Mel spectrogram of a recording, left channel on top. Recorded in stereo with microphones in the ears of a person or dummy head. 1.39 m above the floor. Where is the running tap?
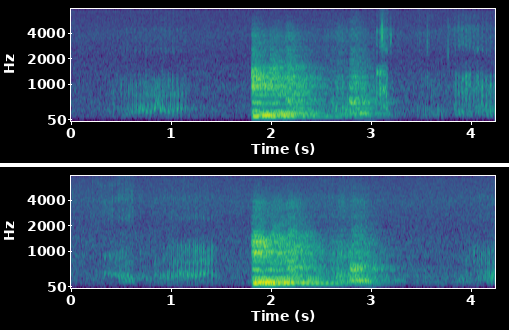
65° left (ahead or behind), 1.2 m.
